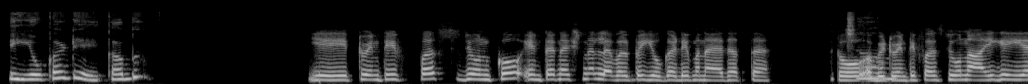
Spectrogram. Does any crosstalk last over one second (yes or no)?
no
